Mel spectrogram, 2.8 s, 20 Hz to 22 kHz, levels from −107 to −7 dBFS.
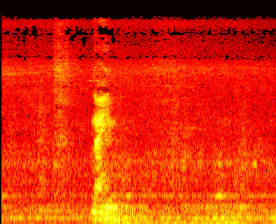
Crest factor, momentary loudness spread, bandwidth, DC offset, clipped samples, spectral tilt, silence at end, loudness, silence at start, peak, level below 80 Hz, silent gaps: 24 dB; 17 LU; 16 kHz; under 0.1%; under 0.1%; -4 dB/octave; 0 s; -29 LUFS; 0.05 s; -6 dBFS; -44 dBFS; none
